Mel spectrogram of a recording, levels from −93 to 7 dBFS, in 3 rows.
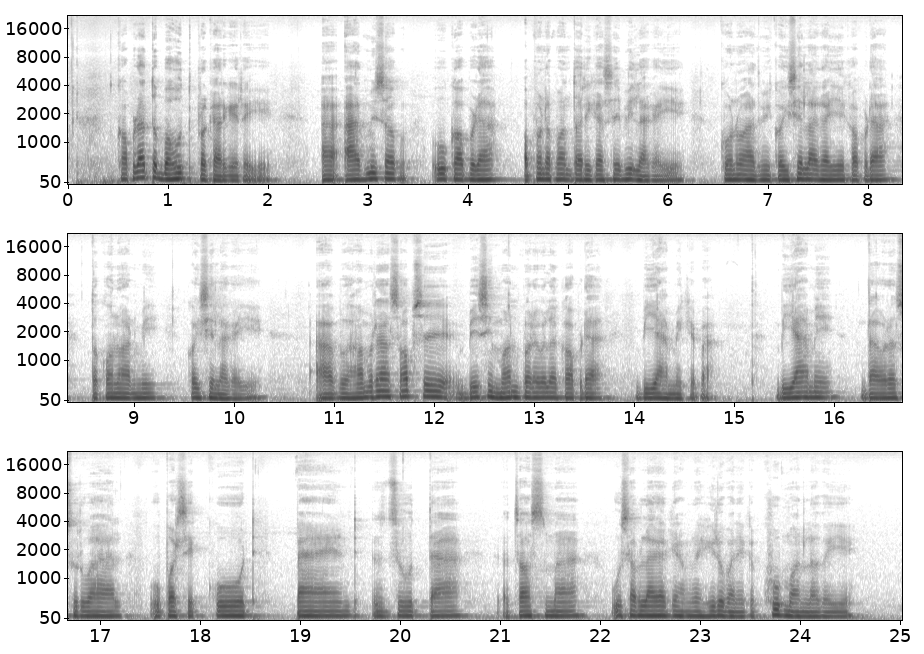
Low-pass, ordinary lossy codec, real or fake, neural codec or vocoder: none; none; fake; vocoder, 48 kHz, 128 mel bands, Vocos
